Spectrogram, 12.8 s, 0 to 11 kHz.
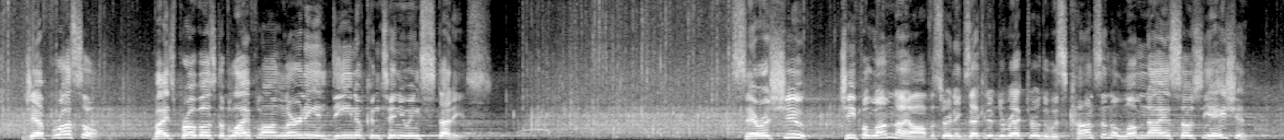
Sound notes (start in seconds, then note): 5.0 applause, cheering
